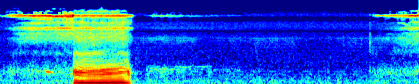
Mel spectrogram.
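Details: Pug dog snoring: a single loud, deep, buzzing snort-snore lasting about a second, then quiet room noise; flat-faced dog snoring.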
